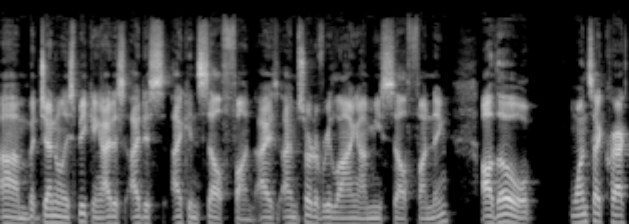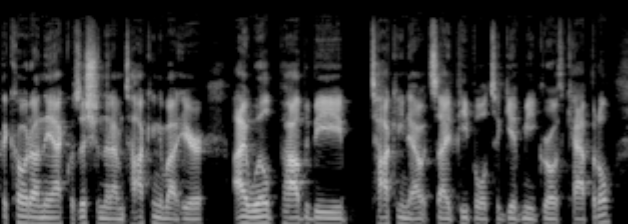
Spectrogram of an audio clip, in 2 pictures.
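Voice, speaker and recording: Speaking very fast, a man with a fairly low pitch and a bright, sharp tone keeps his intonation fairly even on a very clean recording with a silent background. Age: 40s. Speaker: podcast co-host. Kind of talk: casual chat.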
